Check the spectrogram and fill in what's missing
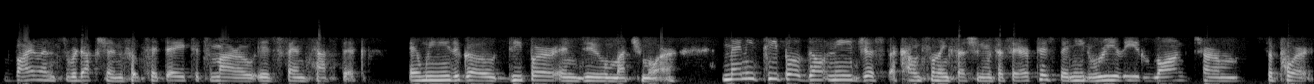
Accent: American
